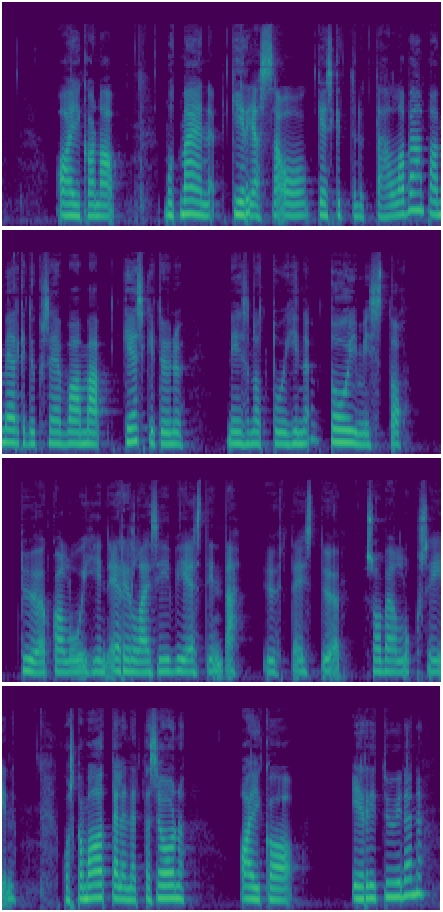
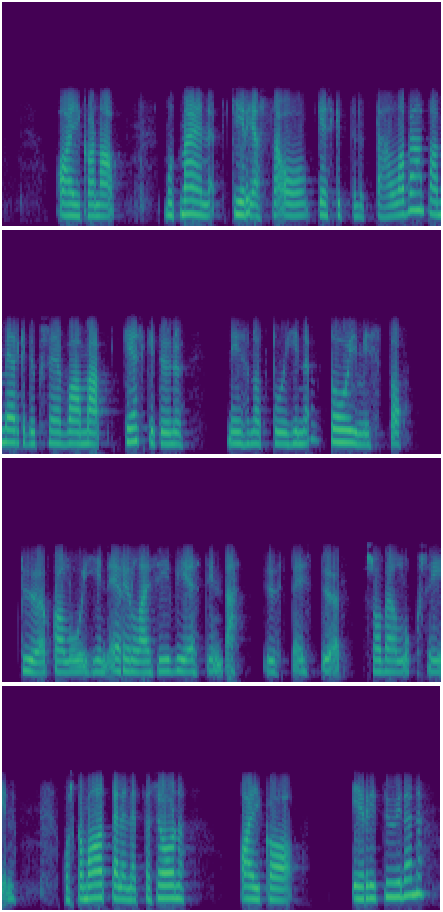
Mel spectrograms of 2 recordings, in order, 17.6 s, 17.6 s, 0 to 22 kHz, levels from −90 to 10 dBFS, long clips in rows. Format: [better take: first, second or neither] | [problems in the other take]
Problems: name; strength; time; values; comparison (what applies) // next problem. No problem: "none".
first | phone-call audio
